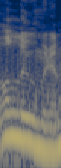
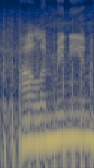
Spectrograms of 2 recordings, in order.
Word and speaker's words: aluminium: Not aluminum. That's the wrong way of pronouncing it. Aluminium scrap in here.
